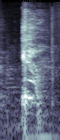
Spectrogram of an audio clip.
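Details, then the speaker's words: A single short, harsh cough from an adult man with a chronic cough; others joke he has TB, which he rejects. "Bang semoga batuknya sembuh ya biar bisa restock kemeja gitu. Terus gitu. Ya makanya berobat goblok. [musik] Puyeng dengar lu batuk-batuk mulu."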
